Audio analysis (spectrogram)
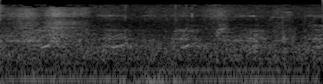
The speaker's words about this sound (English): Yeah, I'm just about to pass a pug. And look how loud it's breathing. Hiya. That does not sound like a healthy dog. It's like, that's not some good noises from an animal.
